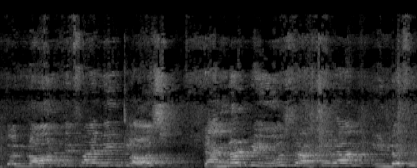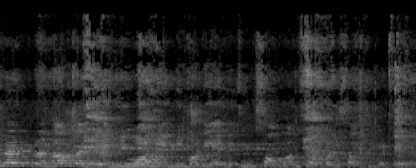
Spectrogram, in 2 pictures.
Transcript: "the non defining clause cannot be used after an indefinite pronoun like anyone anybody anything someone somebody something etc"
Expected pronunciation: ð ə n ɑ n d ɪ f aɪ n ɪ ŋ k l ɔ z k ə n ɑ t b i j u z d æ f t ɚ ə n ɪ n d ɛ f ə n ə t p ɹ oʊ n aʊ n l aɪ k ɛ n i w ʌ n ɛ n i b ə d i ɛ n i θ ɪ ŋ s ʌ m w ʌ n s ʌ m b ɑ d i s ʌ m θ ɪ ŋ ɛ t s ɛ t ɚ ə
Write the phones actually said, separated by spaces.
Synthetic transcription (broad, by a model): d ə n ɑ n d ɪ f aɪ n ɪ ŋ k l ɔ s k ə n ɑ t b i j u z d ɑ t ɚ ə n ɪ n d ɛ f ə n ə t p ɹ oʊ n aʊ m l aɪ k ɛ n i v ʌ n ɛ n i b ə d i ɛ n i t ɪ ŋ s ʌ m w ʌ n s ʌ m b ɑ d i s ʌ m t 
